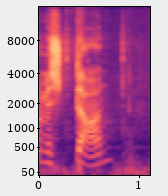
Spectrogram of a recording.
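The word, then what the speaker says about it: मिष्टान्न: एक हमारे पास आता मिष्टान, तो उसमें टा मिलेगा भाई, ठा नहीं मिलेगा।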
